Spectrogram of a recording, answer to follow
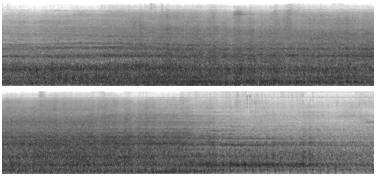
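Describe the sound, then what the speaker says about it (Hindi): A Supaul Pune Express, formerly the Danapur Pune Superfast, rumbles past close by in India, a steady loud roar of rolling wheels and clattering coaches that holds throughout and fades slightly at the end. "ये है Supaul Pune express x Danapur Pune superfast"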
